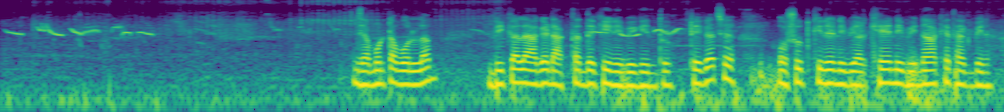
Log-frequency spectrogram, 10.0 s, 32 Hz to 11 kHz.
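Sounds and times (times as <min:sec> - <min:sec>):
bird chirping: 0:00.0 - 0:07.2.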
